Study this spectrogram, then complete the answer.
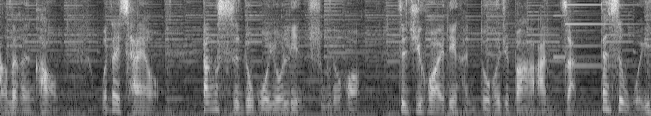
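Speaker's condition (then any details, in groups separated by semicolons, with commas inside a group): No condition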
